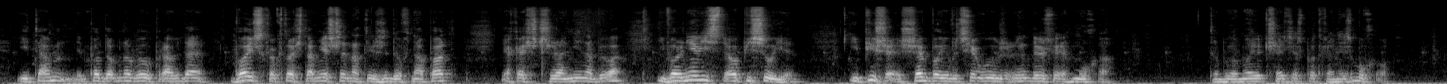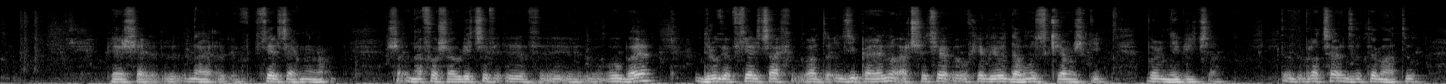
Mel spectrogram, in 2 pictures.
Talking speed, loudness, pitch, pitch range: 135 wpm, -22 LUFS, 135 Hz, 120-145 Hz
